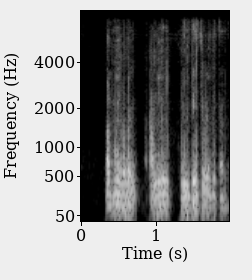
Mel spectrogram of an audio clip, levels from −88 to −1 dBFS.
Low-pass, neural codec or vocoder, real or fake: 7.2 kHz; codec, 44.1 kHz, 3.4 kbps, Pupu-Codec; fake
